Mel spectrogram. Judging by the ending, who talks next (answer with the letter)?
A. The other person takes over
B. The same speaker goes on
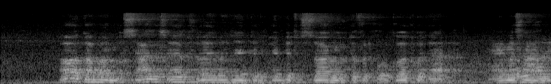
B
